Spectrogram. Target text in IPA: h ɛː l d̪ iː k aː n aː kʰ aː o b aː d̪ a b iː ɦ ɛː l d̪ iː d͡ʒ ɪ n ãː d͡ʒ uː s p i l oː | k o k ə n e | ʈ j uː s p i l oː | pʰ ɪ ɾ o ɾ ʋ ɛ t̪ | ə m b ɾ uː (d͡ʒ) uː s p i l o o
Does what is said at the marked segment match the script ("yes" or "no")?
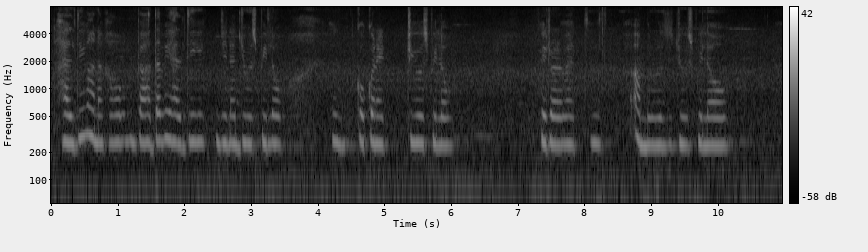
yes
